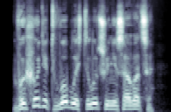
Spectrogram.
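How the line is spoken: Muttering. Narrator (Russian): буркнул он

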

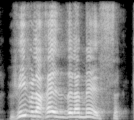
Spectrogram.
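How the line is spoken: Shouted. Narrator (French): cria quelqu'un

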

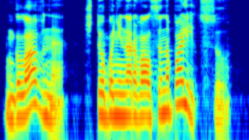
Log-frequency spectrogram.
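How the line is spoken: Gloomy remark. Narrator (Russian): мрачно заметил Мортон

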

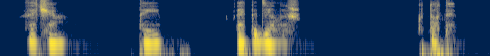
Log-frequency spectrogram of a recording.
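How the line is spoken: Barely audible question. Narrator (Russian): спросила Джесс едва слышно

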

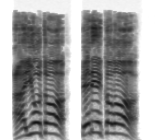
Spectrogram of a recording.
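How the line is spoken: Three warriors shouting. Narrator (Russian): закричали трое воинов

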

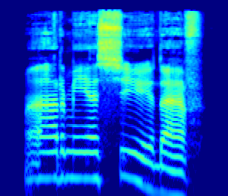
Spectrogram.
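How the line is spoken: Doomed exhale. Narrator (Russian): обреченно выдохнула Лидвера

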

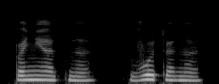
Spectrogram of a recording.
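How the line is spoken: Whisper. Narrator (Russian): прошептала

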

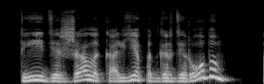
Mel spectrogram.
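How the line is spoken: Scoffing snort. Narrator (Russian): Ас хмыкнул

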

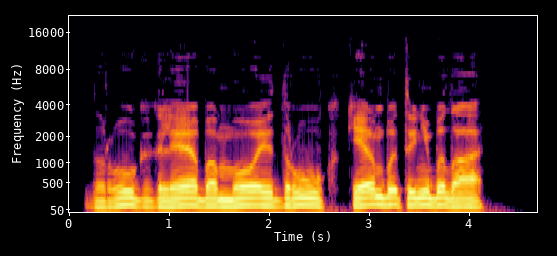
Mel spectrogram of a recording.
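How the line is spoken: Deep bass voice. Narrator (Russian): Норл пробасил

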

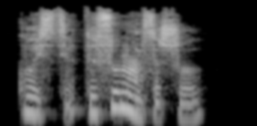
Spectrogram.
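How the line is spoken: Quiet. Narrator (Russian): проговорила она тихо

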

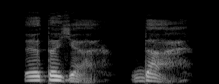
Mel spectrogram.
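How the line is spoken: Breathless exhale. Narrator (Russian): выдохнул он

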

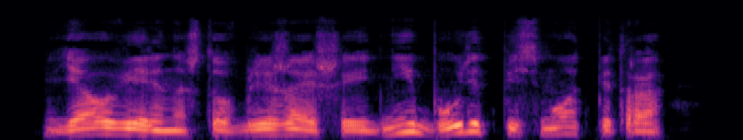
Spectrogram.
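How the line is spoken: Plain. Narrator (Russian): сказала Инна Васильевна

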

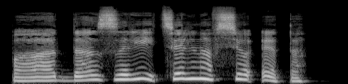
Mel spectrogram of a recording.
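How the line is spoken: Drawling. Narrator (Russian): протянула Аделин

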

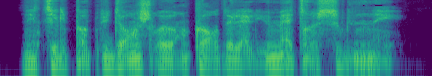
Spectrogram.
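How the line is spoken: Muttering. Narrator (French): marmonna-t-il

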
